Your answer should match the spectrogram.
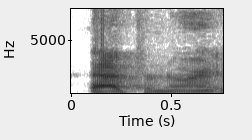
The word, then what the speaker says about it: dadpreneur: Is that how you say it? Dadpreneur, yeah.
